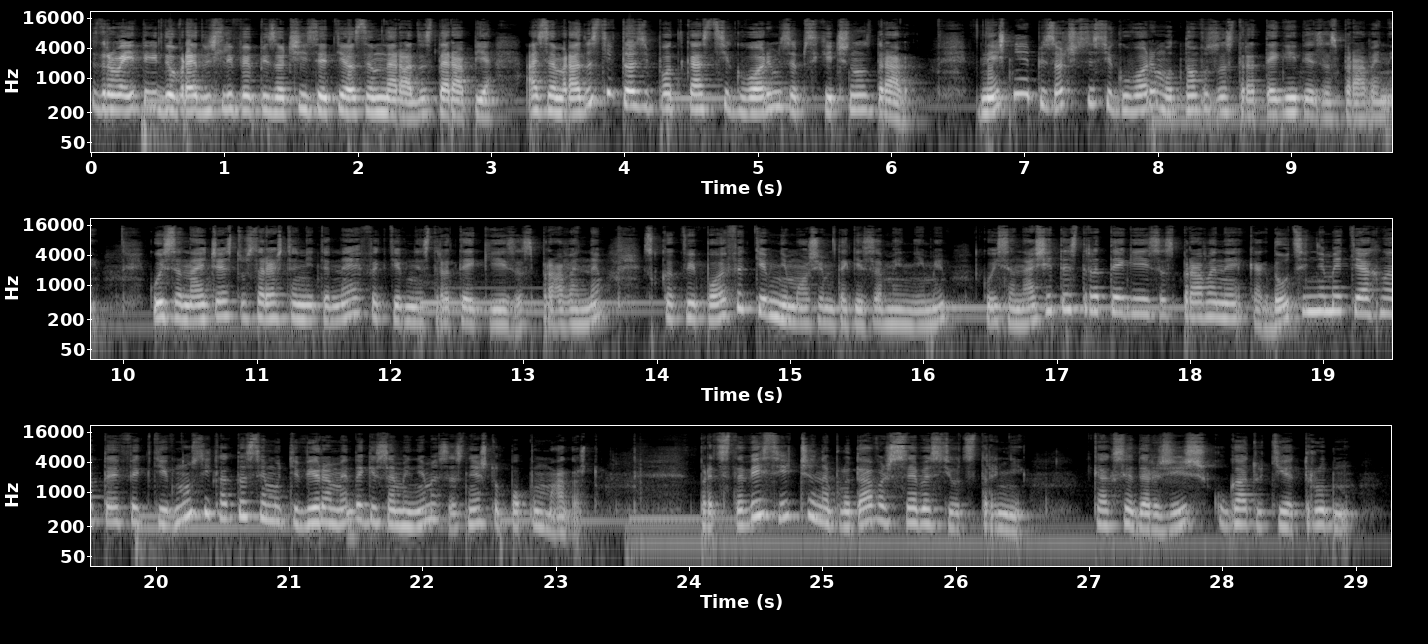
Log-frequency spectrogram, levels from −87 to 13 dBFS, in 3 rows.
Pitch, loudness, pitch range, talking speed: 210 Hz, -17 LUFS, 185-245 Hz, 170 wpm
